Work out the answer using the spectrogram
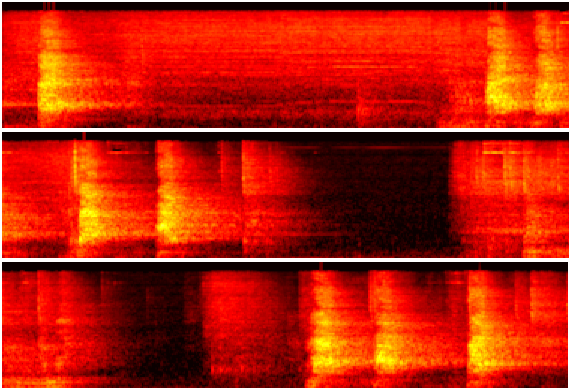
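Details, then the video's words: Max, a Boston Terrier, confronting a snake with loud barking: an opening bark, a pause, then clustered sharp barks separated by brief silences. "BOSTON TERRIER MAX Vs SNAKE ~ There can only be one boss"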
